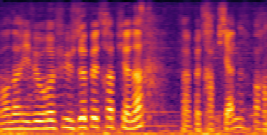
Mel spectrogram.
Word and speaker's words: Petra Piana: pour 5,6 km en arrivée au refuge de pétra piana enfin la trappe yann par manca se prononce et donc ça devrait se faire en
